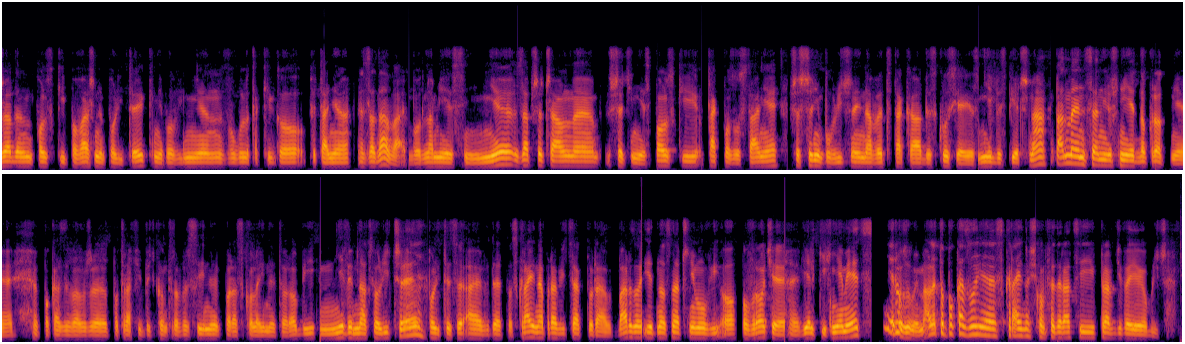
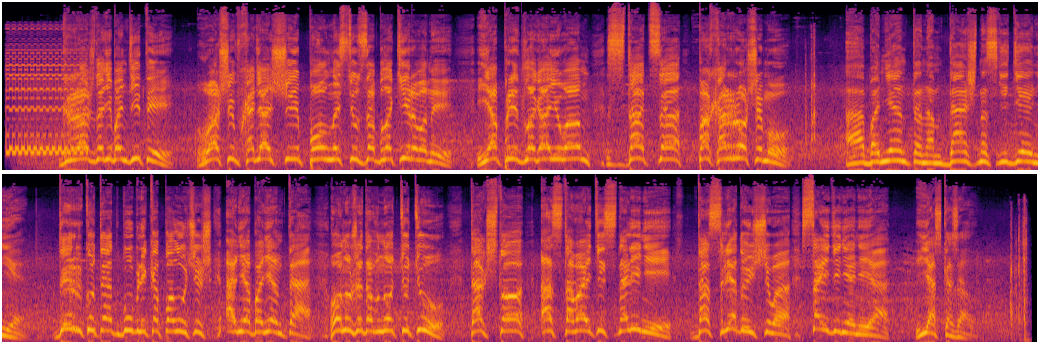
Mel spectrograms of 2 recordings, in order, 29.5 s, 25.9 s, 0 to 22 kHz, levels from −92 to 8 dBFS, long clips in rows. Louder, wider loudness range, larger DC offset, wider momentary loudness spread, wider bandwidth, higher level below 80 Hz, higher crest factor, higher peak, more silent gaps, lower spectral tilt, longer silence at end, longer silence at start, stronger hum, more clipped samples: second, -17 LUFS vs -10 LUFS; about the same, 4 LU vs 2 LU; second, under 0.1% vs 0.5%; about the same, 7 LU vs 7 LU; second, 7.4 kHz vs over 20 kHz; second, -70 dBFS vs -44 dBFS; about the same, 16 dB vs 12 dB; about the same, 0 dBFS vs 0 dBFS; neither; first, -6.5 dB/octave vs -2.5 dB/octave; about the same, 0.1 s vs 0.1 s; about the same, 0 s vs 0.05 s; neither; neither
